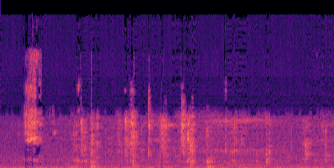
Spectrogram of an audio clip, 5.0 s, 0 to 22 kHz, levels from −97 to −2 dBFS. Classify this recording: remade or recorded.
remade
